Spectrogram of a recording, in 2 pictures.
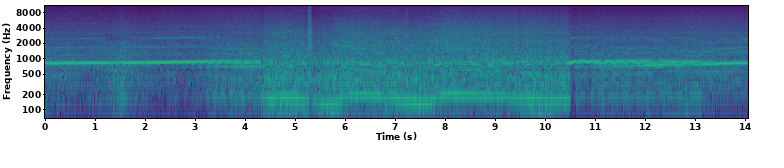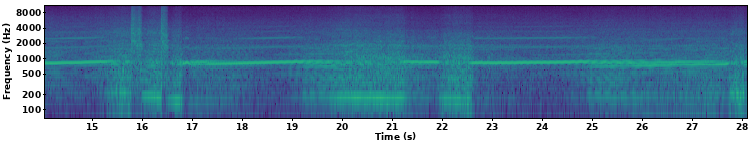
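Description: A 1997 Mazda Miata's stock 1.8-litre four-cylinder engine heard from inside the cabin, running hard at high revs on a track lap. About four seconds in the revs drop and wander lower through a corner, then climb back to full throttle, with quick gear changes near the middle and another brief lift past two-thirds of the way.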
